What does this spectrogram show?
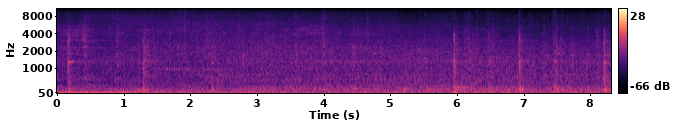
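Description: Train running along the track with a steady rumble, its wheels clicking sharply over rail joints every one to two seconds.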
